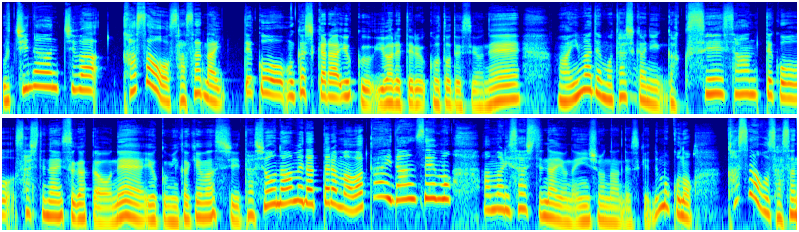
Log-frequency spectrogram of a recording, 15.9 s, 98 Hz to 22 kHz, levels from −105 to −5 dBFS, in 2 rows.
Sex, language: female, Japanese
